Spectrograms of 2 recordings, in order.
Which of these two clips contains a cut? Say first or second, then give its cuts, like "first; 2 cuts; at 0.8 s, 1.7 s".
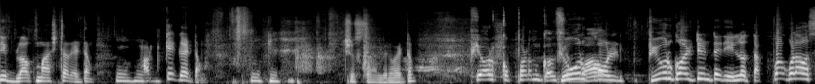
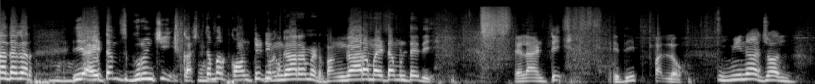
second; 1 cut; at 2.7 s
